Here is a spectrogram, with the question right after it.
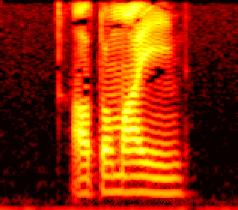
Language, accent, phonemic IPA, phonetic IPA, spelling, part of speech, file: Armenian, Eastern Armenian, /ɑtomɑˈjin/, [ɑtomɑjín], ատոմային, adjective, Hy-ատոմային.ogg
- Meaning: atomic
